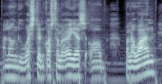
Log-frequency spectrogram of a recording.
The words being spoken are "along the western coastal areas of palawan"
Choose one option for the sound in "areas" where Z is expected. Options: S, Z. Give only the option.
S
